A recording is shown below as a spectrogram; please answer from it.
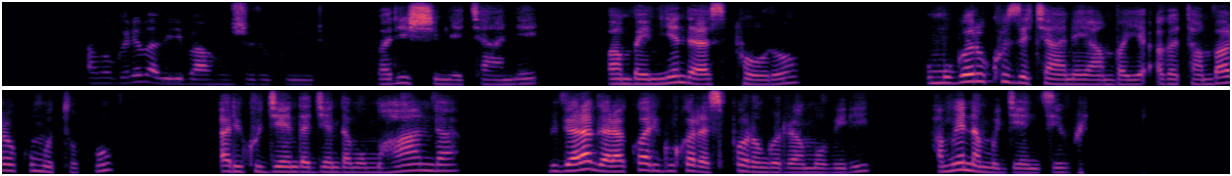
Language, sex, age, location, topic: Kinyarwanda, female, 18-24, Kigali, health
